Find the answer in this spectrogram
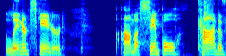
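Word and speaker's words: Lynyrd Skynyrd: I have one Leonard skinnard left 45 RPM pronounced Leonard skinnard I'm a simple kind of man free bird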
